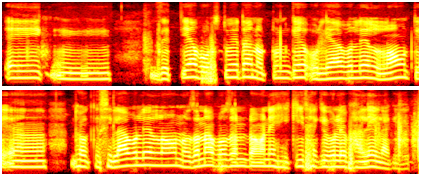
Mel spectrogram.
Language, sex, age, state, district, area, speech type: Assamese, female, 45-60, Assam, Dhemaji, urban, spontaneous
